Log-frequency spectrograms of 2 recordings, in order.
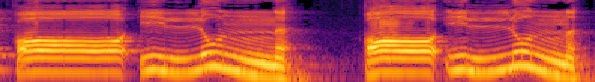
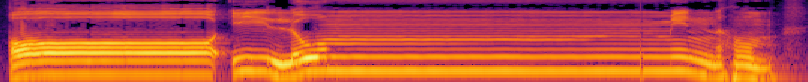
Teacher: звук Н в танвине превращается в букву Мим, за счет чего буква Мим удваивается, и ее, то есть букву Мим, надо произносить удерживая. Это идгам с гунной.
